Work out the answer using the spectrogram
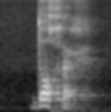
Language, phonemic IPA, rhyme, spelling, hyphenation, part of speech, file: Dutch, /ˈdɔ.ɣər/, -ɔɣər, dogger, dog‧ger, noun, Nl-dogger.ogg
- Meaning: 1. dogger, fishing boat used for catching cod and haddock 2. cod and haddock fisherman who works from a fishing boat 3. tubular net or fish trap used for catching cod and haddock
